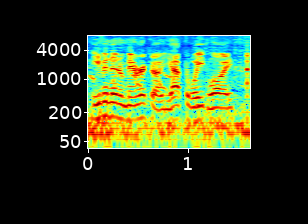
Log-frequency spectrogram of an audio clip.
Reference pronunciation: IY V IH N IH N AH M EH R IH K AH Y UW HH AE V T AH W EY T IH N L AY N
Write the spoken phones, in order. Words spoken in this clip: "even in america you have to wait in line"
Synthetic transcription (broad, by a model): IY V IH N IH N AH M EH R IH K AH Y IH HH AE F T AH W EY IH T L AY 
